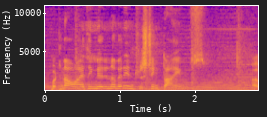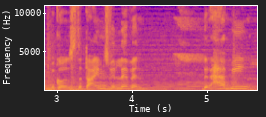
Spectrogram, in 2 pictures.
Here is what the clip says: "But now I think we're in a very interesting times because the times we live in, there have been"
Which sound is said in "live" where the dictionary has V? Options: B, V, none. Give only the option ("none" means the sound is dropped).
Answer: V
